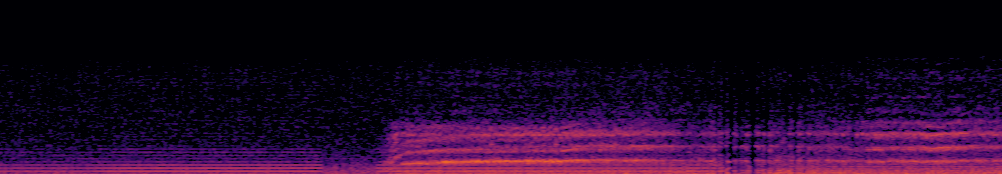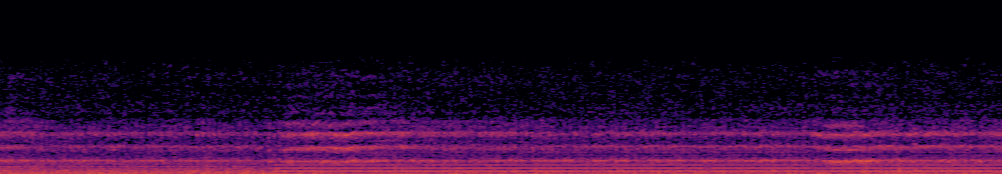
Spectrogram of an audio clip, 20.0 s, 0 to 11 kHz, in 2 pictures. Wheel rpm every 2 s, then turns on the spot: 0, 100, 220, 230, 230, 230, 230, 230, 230, 230.
none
